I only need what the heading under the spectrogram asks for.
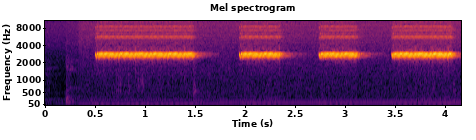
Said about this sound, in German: Abpfiff.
